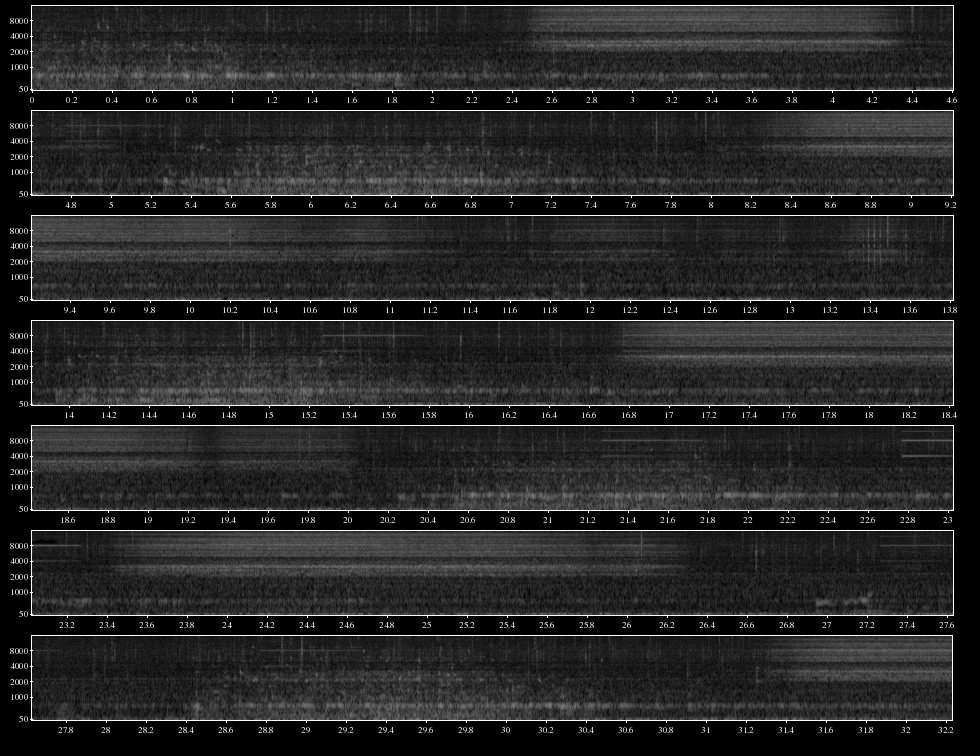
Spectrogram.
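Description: A scuba diver breathing underwater through a regulator. A hissing inhale through the regulator comes every six to seven seconds, each followed by a bubbling rumble of exhaled air; four breaths in all. A steady faint hum runs underneath.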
